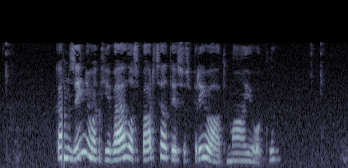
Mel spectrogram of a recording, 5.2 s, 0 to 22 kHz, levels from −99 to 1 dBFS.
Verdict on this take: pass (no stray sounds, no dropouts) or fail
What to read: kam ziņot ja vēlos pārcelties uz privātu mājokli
fail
